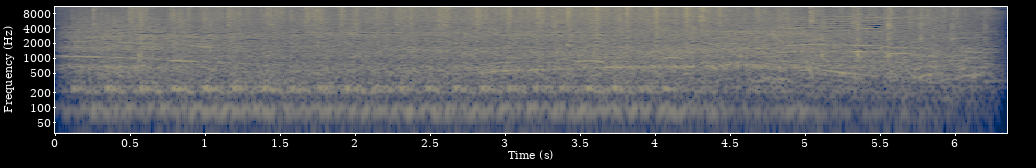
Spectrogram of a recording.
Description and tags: nagoya-baseballregion 25
Nagoya Dome 14.07.2013, baseball match Dragons vs Giants. Recorded with internal mics of a Sony PCM-M10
